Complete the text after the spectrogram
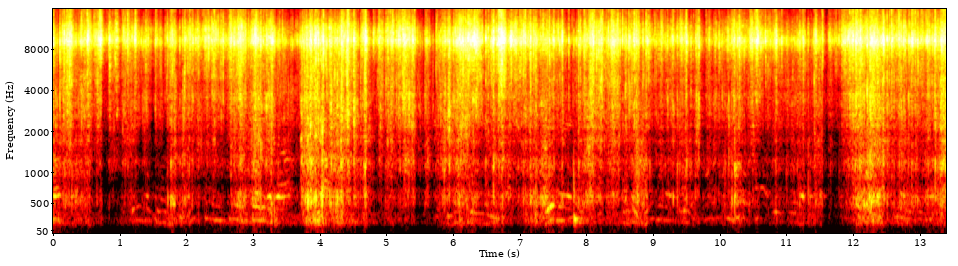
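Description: Foil wrappers crinkle and rustle close by.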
